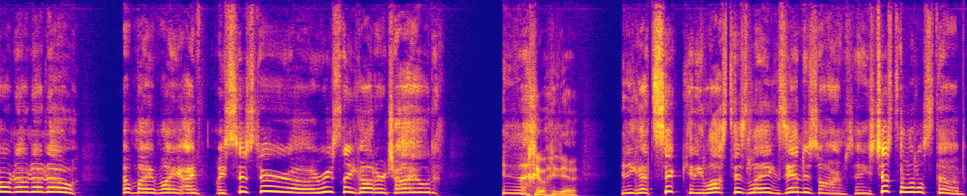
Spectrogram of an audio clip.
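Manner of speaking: pitched way up, tiny voice. Retelling the restaurant scene where a shark is told to eat the shrimp, in Shark Tale shrimp voice. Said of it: "it reminded me of the shrimp from the movie".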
